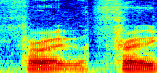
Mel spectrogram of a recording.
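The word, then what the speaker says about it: Frew: Fru to rhyme with Drew.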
